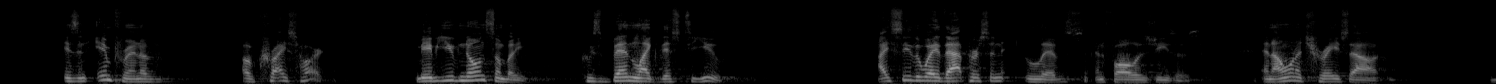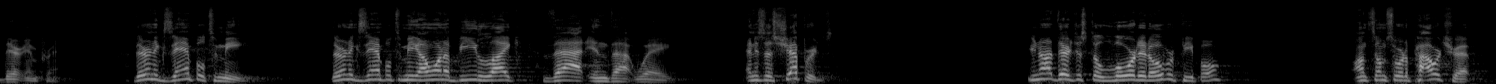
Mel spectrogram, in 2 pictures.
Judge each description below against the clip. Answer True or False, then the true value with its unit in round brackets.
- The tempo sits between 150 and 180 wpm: False (140 wpm)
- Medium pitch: True (150 Hz)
